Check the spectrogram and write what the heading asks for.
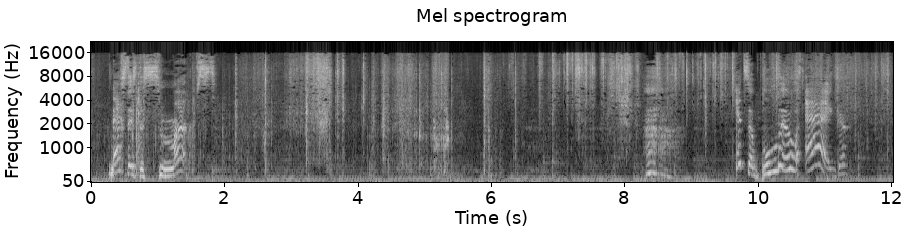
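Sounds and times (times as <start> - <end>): foil wrapper crinkling and tearing: 1.5 - 12.0
cardboard box opened: 1.9 - 5.5.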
